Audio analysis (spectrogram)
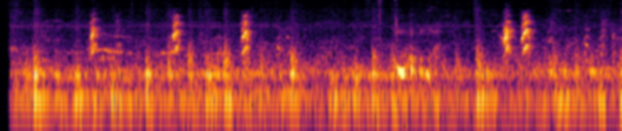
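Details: Puppies in a mall giving short, high, rising whines and yelps every second or so over a steady hum of indoor background noise.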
